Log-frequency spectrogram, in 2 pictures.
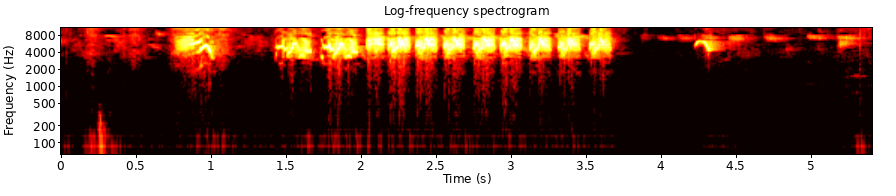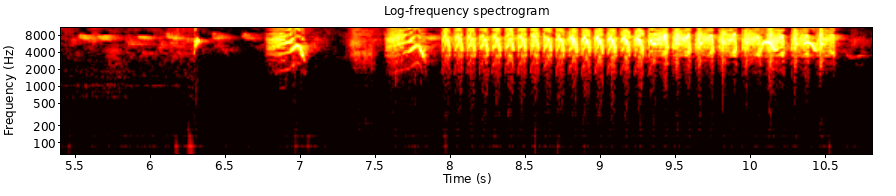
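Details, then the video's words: Ruby-cheeked sunbird calling a rival on a recording used to train other birds: long fast trills of very high buzzy pulses, broken by sharp rising squeaks and scattered chips. "SOGON GACOR NGERIWIK LANGSUNG BONGKAR EMOSI dengar masteran burung sogon gacor memanggil lawan ini"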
